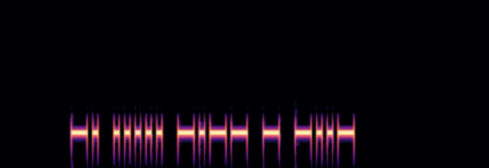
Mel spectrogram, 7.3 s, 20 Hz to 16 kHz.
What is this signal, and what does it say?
Morse code, heard as a keyed tone, about 15 wpm, 700 Hz. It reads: N5YTX
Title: USA Call Signs - 5 Characters - Repeated 3x - 15wpm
